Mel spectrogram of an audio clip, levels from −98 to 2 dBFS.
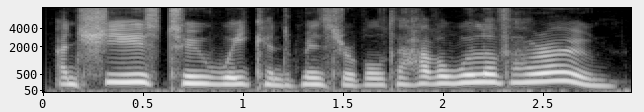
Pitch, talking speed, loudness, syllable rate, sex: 210 Hz, 285 wpm, -15 LUFS, 6.0 syllables/s, female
